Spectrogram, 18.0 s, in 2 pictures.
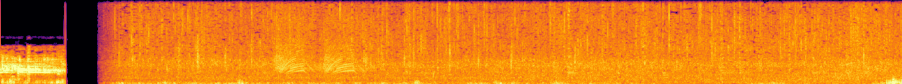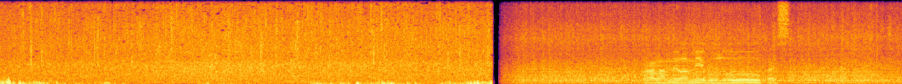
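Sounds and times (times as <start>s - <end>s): heavy rain: 1.0s - 18.0s.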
